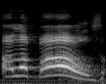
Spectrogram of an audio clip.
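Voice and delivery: high, loud, drawn-out shout; hammed-up ecstatic yell; gleeful declaration. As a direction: proclaim it to the whole room. Mock proud declaration to crowd.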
